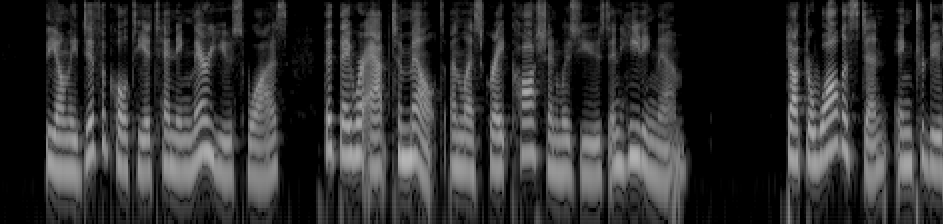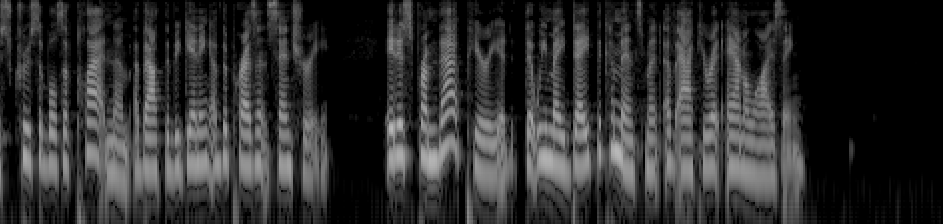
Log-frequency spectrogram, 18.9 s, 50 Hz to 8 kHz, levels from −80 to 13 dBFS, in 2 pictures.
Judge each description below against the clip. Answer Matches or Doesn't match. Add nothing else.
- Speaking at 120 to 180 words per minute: Matches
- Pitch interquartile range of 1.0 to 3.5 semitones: Doesn't match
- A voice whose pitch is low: Doesn't match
